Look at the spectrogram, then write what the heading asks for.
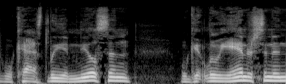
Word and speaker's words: Neeson: It's Neeson. Yes. What do I say? Nielsen? Yes. Nielsen, or some strange combination. Nielsen ratings. Maybe that's where I get it, because I'm always thinking about the rating system. Neeson. All right. Fucking. It's knee, son.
